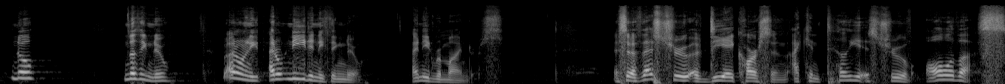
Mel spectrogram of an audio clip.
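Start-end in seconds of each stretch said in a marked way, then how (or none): 0.1-5.0 put-on stoic, unemotional voice with a Canadian accent. Retelling a former professor's reply when asked about learning anything new: D A Carson's stoic Canadian accent. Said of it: "in his, like, stoic Canadian accent".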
